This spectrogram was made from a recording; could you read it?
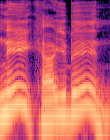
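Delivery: drawn-out voice, high pitched and slow. Doing an impression of the regular co-host: imitating C L. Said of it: "do my best C L impression".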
